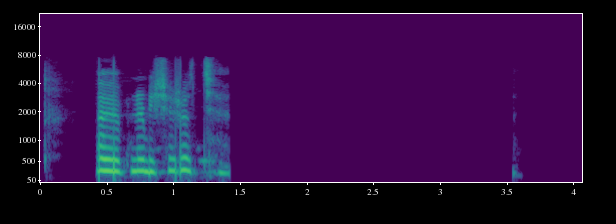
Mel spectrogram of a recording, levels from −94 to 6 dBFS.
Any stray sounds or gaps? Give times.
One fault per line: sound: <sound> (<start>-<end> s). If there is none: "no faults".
no faults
